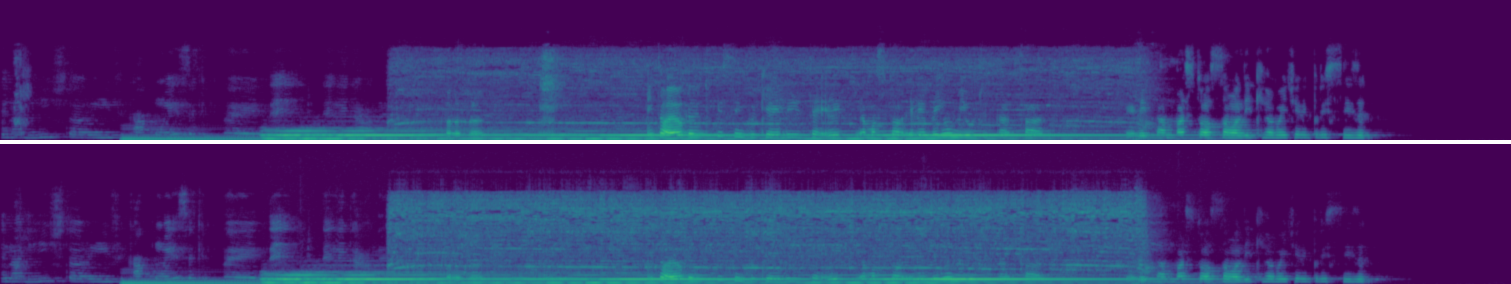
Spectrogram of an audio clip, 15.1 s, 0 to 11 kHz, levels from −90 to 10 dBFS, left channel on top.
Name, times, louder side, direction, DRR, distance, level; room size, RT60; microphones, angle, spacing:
voice 1, 0.0-3.9 4.4-4.6 4.9-5.9 11.3-11.8, right 2 dB, 50° right, 7.6 m, -53 dB
sound 1, 1.2-8.9, equal, 10° right, 1.4 m, -48 dB
sound 2, 2.6-12.3, right 2 dB, 30° right, 1.0 m, -32 dB
sound 3, 3.8-11.6, right 7 dB, 75° right, 2.9 m, -44 dB
voice 2, 4.5-4.8 5.4-5.6 6.5-10.5 11.3-13.9, left 4 dB, 65° left, 0.9 m, -35 dB
28.5 x 14.5 x 8.1 m
head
